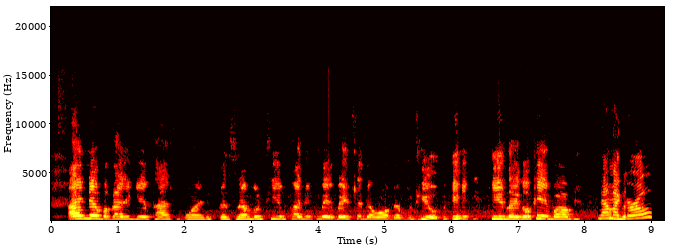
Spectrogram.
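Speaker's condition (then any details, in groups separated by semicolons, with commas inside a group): Cerebral palsy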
